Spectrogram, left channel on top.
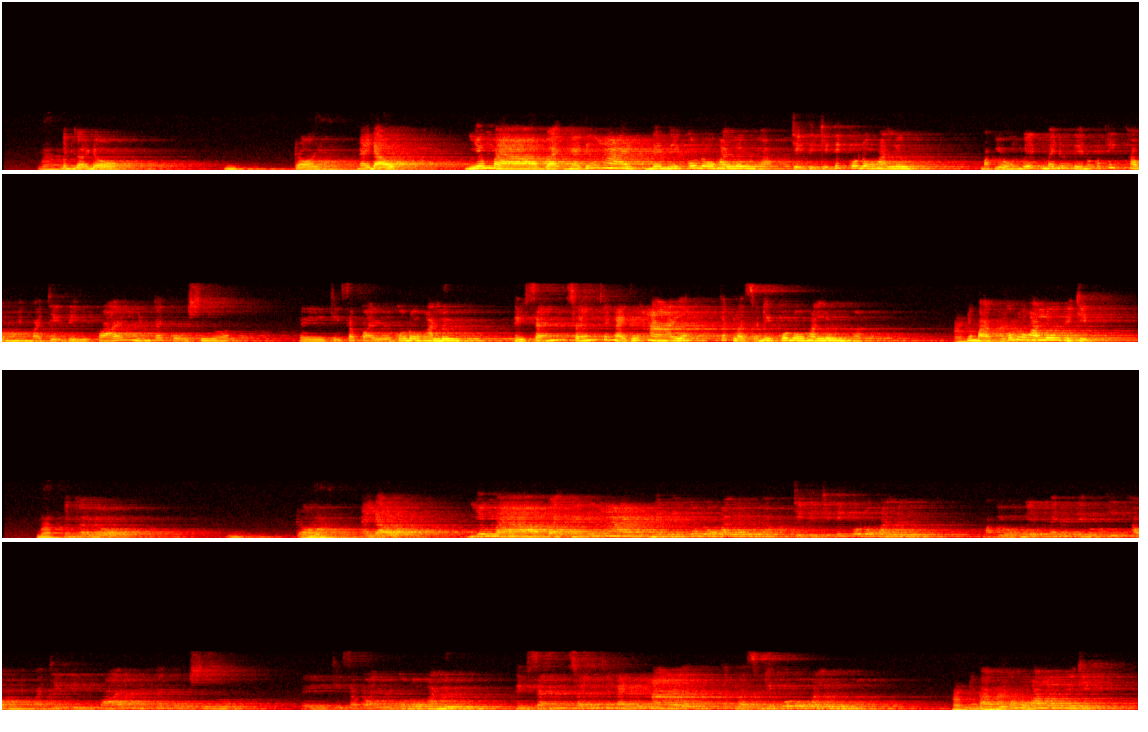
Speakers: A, on the right; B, on the left.
A: vâng
B: mình gửi đồ ừ. rồi
A: đúng rồi
B: ngày đầu nhưng mà vậy ngày thứ hai nên đi cố đô Hoa Lư hả chị thì chị thích cố đô Hoa Lư mặc dù không biết mấy đứa kia nó có thích không nhưng mà chị thì khoái những cái cổ xưa thì chị sẽ quay về cố đô Hoa Lư thì sáng sáng cái ngày thứ hai á chắc là sẽ đi cố đô Hoa Lư mà
A: ừ,
B: nhưng
A: em
B: mà
A: thấy
B: cố đô
A: cũng
B: Hoa Lư thì chị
